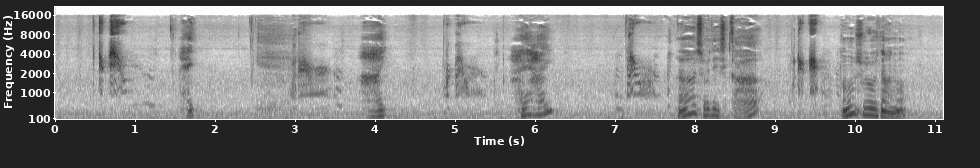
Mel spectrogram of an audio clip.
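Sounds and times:
steady low hum: 0.0s - 11.1s
cat meowing: 0.5s - 1.3s, 2.9s - 3.7s, 4.8s - 5.6s, 7.0s - 7.8s, 9.2s - 9.8s
speech: 1.6s - 1.9s, 3.9s - 4.3s, 5.8s - 6.3s, 7.8s - 8.9s, 9.8s - 10.8s.

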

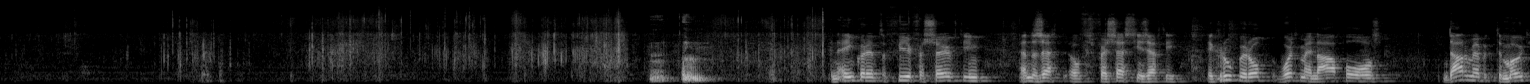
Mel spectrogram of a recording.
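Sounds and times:
book pages rustling as they are handled and flipped: 0.0s - 6.4s, 7.2s - 8.4s
speech: 8.3s - 15.2s.

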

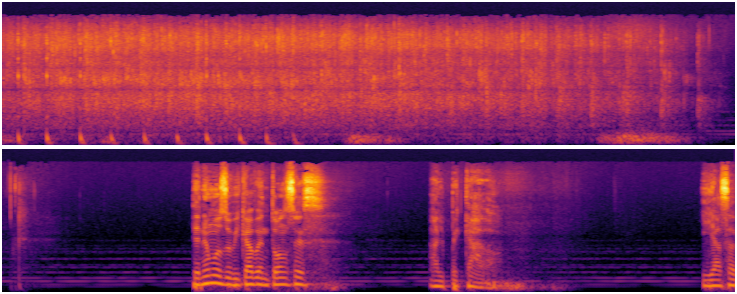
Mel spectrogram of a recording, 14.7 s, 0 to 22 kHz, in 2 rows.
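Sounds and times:
low rhythmic thumps: 0.0s - 4.2s
crowd applauding: 0.0s - 7.1s
speech: 9.3s - 10.8s, 14.5s - 14.6s.

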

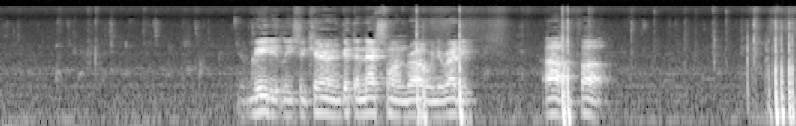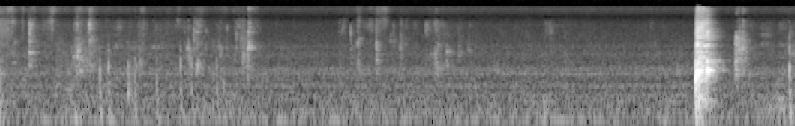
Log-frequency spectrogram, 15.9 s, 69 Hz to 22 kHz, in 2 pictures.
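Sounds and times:
speech: 2.5s - 4.8s, 5.4s - 6.1s
person coughing up peanuts: 14.9s - 15.4s.

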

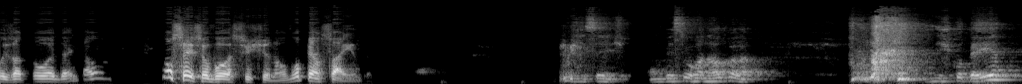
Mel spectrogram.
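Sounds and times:
speech: 0.0s - 3.7s, 5.6s - 7.7s, 8.5s - 10.2s
sneeze: 8.5s - 9.5s.

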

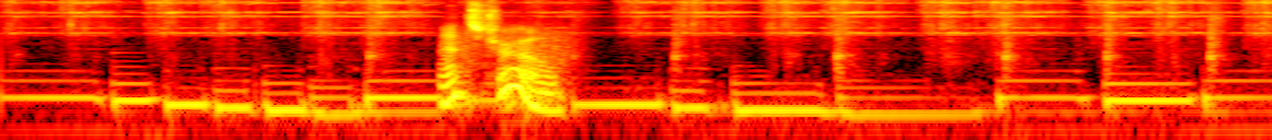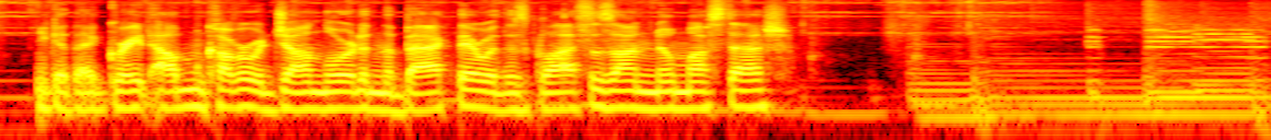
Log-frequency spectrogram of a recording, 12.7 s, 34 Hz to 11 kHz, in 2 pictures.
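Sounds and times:
sleigh bells jingling: 0.0s - 12.7s
speech: 2.2s - 2.9s, 6.6s - 10.4s
non-Christmas rock song with sustained keyboard chords: 10.9s - 12.7s.

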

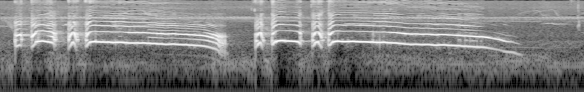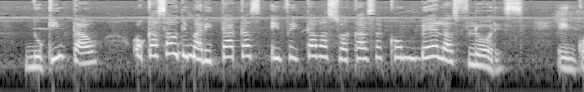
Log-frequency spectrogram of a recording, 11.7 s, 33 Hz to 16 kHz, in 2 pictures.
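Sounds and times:
rooster crowing: 0.0s - 5.3s
speech: 6.2s - 11.6s.

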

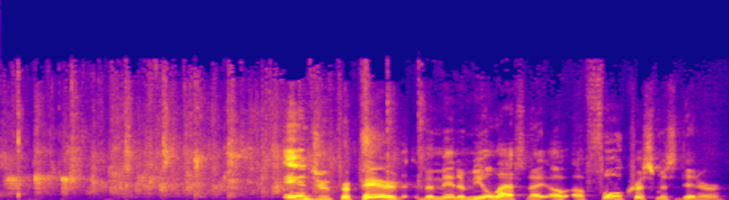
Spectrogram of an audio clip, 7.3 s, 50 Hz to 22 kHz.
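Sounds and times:
audience applause: 0.0s - 4.2s
speech: 2.8s - 7.2s.

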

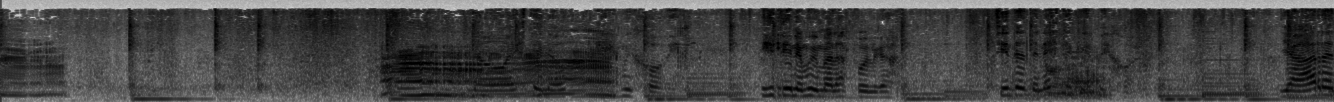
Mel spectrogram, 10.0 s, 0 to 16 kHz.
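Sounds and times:
camels groaning and bellowing: 0.0s - 0.7s, 2.8s - 4.8s, 7.7s - 8.5s
speech: 4.1s - 8.8s, 9.6s - 10.0s.

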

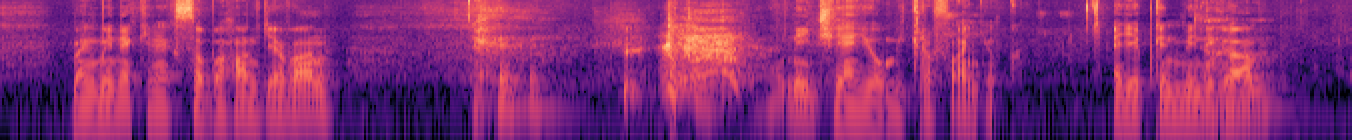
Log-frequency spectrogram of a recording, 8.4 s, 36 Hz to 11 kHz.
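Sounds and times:
speech: 0.4s - 2.2s, 2.9s - 6.4s, 7.0s - 8.1s
laughter: 2.8s - 5.2s
heavy wet chesty coughs into elbow: 3.8s - 4.9s.

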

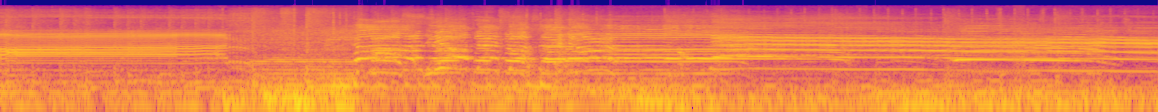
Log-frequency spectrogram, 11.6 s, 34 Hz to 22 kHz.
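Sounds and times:
person screaming loudly: 0.0s - 2.7s, 5.8s - 11.5s
noisy clamor: 0.0s - 11.5s.

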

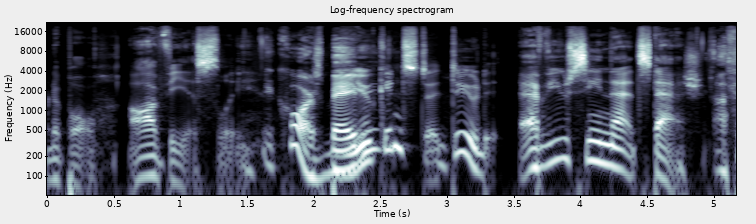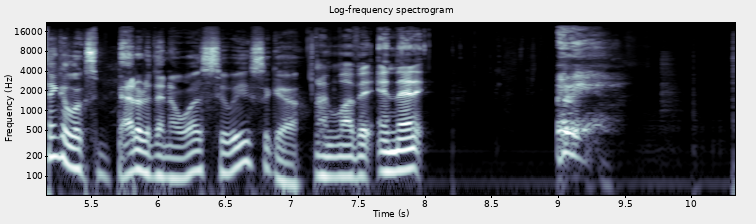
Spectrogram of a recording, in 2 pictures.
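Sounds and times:
speech: 0.4s - 8.1s, 9.0s - 9.4s
cough: 9.0s - 9.5s.

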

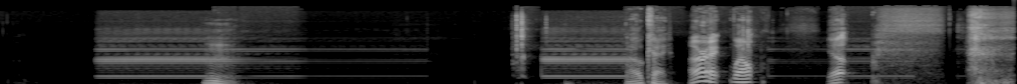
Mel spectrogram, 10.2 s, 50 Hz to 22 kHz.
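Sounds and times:
electronic telephone ring tone on an open phone line: 1.0s - 4.3s, 5.4s - 6.4s, 7.7s - 9.1s
speech: 2.0s - 2.5s, 6.3s - 7.7s, 8.3s - 9.1s.

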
